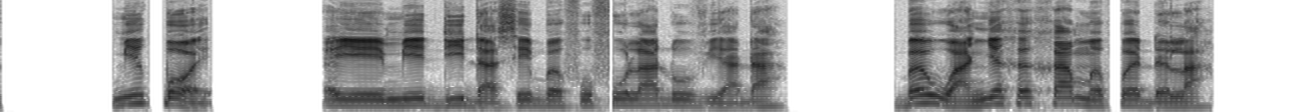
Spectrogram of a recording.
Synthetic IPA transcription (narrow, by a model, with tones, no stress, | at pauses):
mĩ˦ɛ˦k͡pɔ˦ɛ̰˨ | e˦jɛ˦mĩ˦ɛ˦d̪i˦ɖa˨se˦bɛ˦fo˦fo˦la˦ɖo˦vi˨a̰˨ɖa˦ | bɛ˦wo˨a˨ɲɛ̃˦xɛ˦xa˦mɛ̃˨ɸɛ˦ɖɛ˨la˦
